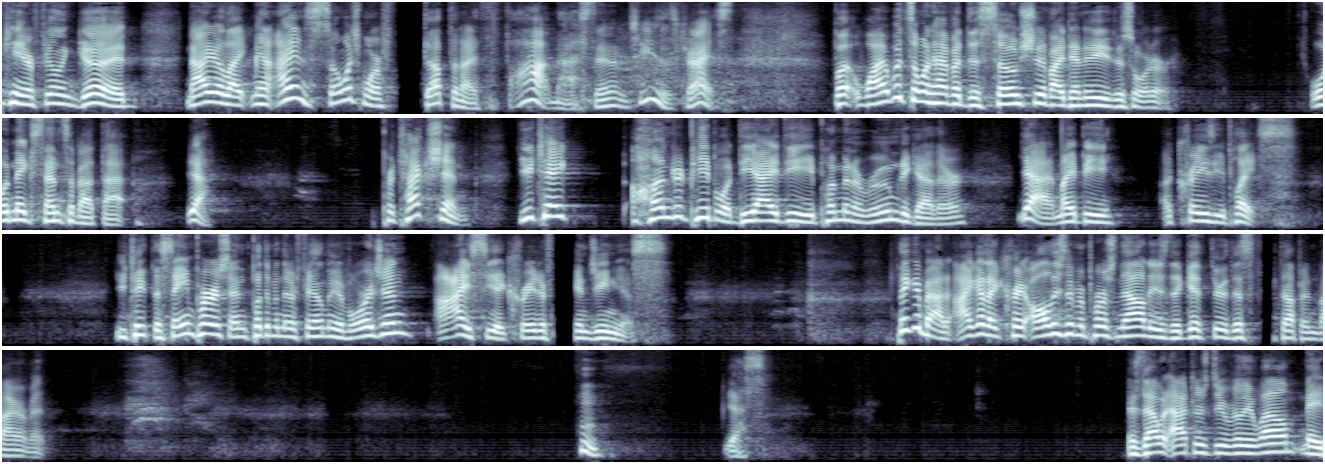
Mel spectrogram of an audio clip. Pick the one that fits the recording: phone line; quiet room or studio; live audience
live audience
